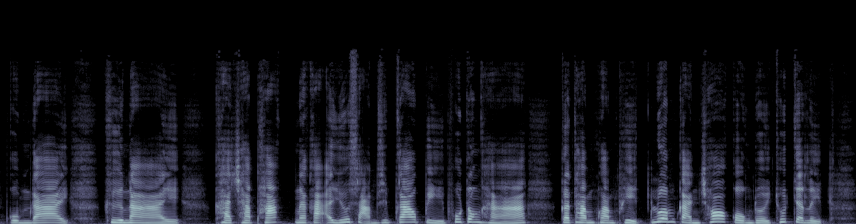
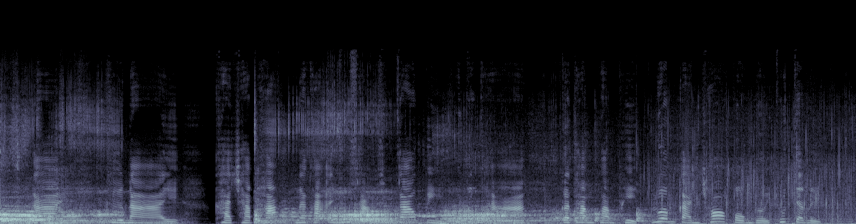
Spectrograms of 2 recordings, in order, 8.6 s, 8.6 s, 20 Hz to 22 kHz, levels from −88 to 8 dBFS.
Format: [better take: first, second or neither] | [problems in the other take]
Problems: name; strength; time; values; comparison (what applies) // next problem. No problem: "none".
first | household noises; very loud; throughout; 5 dB above the speech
